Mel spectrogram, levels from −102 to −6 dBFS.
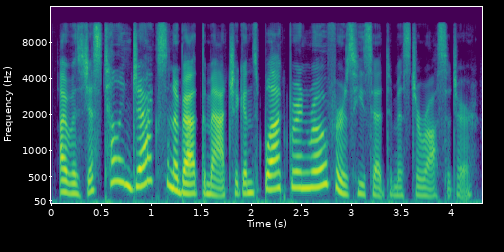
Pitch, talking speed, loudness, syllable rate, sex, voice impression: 235 Hz, 225 wpm, -19 LUFS, 5.9 syllables/s, female, very feminine, young, thin, slightly tensed, slightly powerful, bright, hard, very clear, very fluent, cute, very intellectual, very refreshing, very sincere, calm, friendly, reassuring, unique, very elegant, slightly wild, sweet, very lively, kind, slightly intense, slightly sharp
